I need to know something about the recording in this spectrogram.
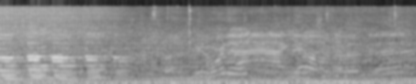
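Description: Organ music that fades out in the first second, giving way to street sound: a low steady rumble, with a person's voice calling out in a rising and falling pitch for about a second in the middle.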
